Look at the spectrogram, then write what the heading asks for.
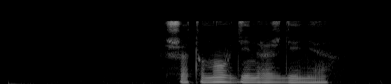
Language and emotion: Russian, neutral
